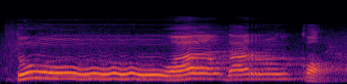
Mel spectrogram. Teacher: tulisannya dun, tapi kalau dibaca duwa barqa. Ya. Jadi harus masuk ke huruf sesudahnya.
